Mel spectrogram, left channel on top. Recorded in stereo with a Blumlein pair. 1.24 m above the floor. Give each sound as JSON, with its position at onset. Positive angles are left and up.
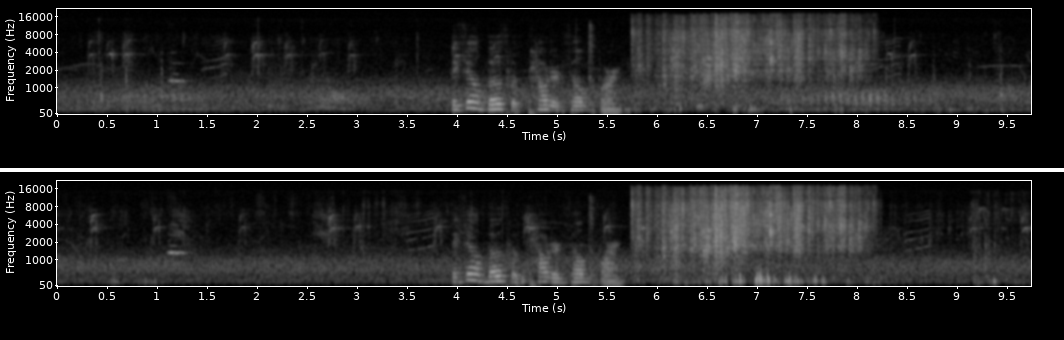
{"t": 1.1, "sound": "a flute", "azimuth_deg": -30, "distance_m": 1.8}
{"t": 4.0, "sound": "a man speaking", "azimuth_deg": 15, "distance_m": 2.0}
{"t": 5.7, "sound": "crumpling", "azimuth_deg": -30, "distance_m": 0.9}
